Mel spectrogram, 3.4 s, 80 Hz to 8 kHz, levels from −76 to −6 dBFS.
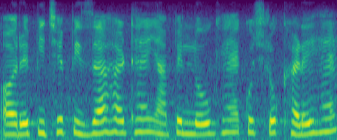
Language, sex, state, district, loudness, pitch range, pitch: Hindi, female, Uttar Pradesh, Muzaffarnagar, -16 LUFS, 220-255 Hz, 245 Hz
